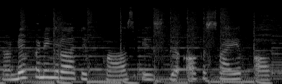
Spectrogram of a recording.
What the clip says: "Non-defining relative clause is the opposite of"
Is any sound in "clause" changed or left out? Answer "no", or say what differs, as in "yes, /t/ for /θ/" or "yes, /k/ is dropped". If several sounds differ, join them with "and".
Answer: yes, /l/ is dropped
